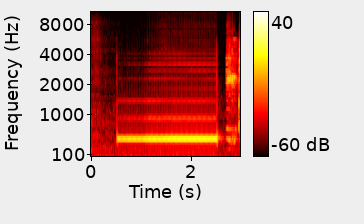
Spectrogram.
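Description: A telephone call rings out on a steady electronic dialing tone, one long held beep of about two seconds starting and stopping cleanly, followed by a brief burst of a voice answering.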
